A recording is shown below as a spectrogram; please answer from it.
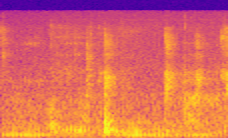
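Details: Woody, a pet cat, purring indoors while nipping during handling, his brother Tommy nearby; a soft, steady low rumble runs under faint rustles and brief handling noises.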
